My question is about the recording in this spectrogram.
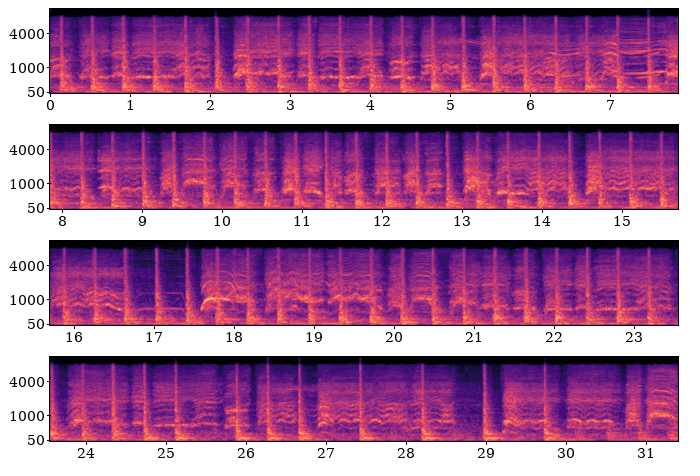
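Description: Powwow drum group singing in unison, the men's voices held high over a large shared drum struck together in a steady beat of about two to three strokes a second. The singing briefly drops out a little past the halfway point while the drumming carries on.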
